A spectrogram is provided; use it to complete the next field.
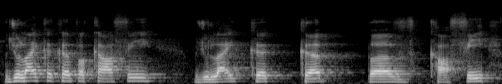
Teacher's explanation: O of, né, o of, às vezes aparece só como um a.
